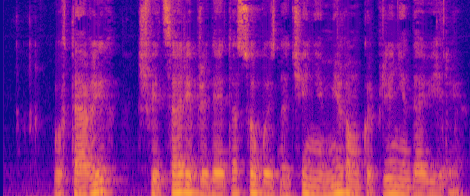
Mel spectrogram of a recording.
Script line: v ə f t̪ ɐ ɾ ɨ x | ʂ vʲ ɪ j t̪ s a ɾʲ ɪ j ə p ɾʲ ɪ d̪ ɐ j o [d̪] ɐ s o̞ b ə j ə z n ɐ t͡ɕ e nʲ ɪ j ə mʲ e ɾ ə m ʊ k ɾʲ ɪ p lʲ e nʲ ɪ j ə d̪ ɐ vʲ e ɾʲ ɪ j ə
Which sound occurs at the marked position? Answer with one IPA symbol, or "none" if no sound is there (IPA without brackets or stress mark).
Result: t̪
